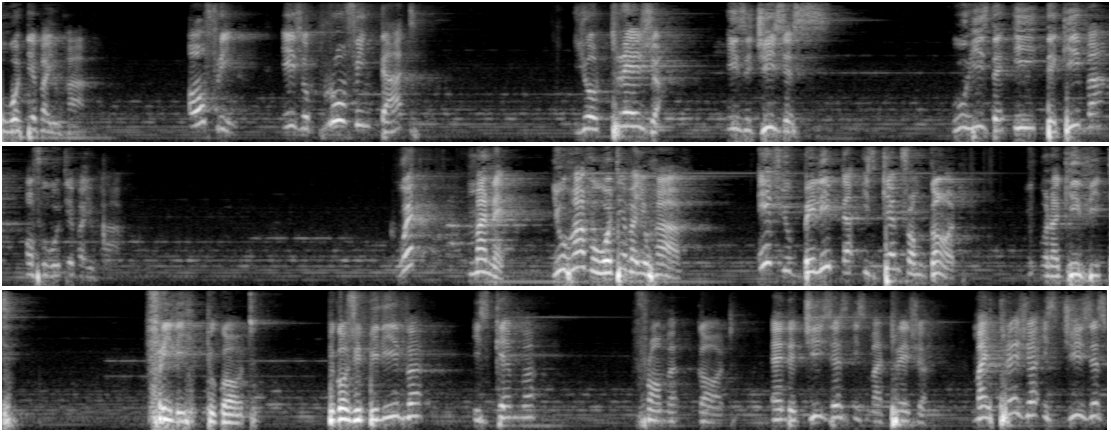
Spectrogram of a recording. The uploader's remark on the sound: SUNDAY LIVE SERVICE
